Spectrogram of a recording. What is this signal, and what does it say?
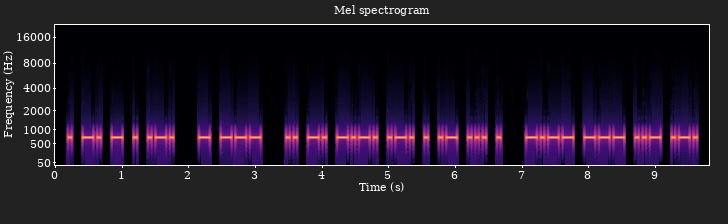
Morse code, heard as a keyed tone, about 22 wpm, 700 Hz. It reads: ENTER TO INCREASE YOUR
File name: practice / 22wpm / Sentences with 8-Word Phrases - 22wpm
